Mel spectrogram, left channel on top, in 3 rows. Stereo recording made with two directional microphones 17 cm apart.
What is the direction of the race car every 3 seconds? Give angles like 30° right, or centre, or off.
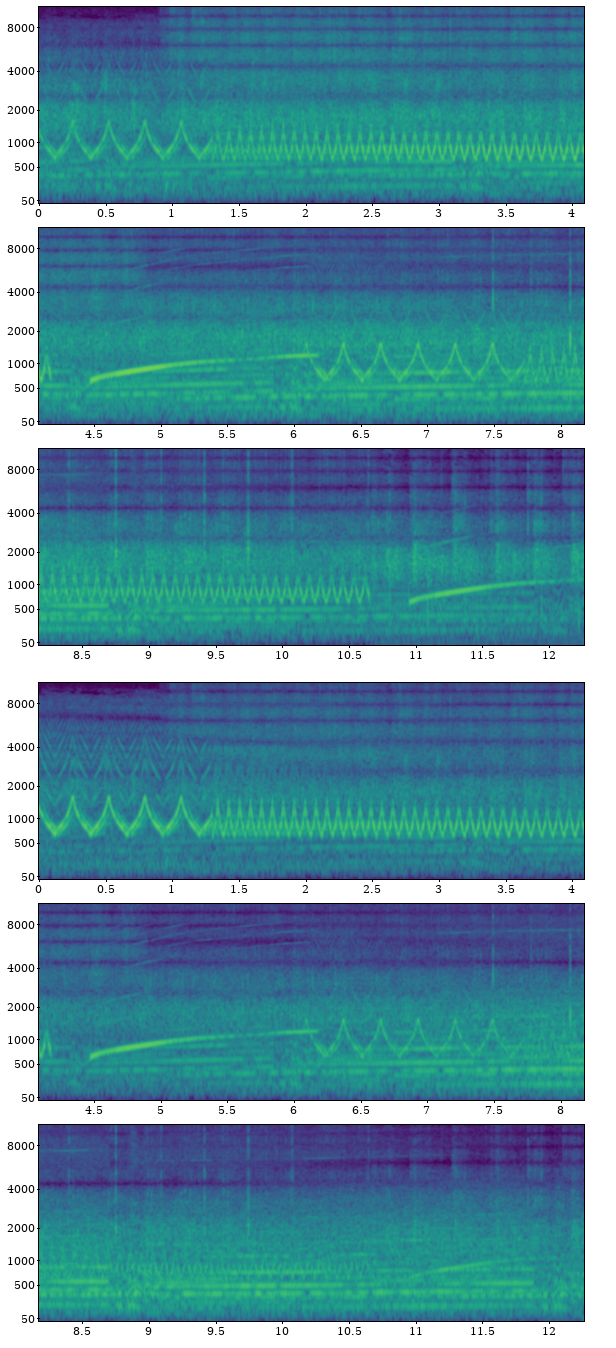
60° left, 50° left, 10° left, 50° right.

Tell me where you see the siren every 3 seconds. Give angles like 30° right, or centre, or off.
10° right, 20° left, 40° left, 50° left.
